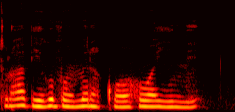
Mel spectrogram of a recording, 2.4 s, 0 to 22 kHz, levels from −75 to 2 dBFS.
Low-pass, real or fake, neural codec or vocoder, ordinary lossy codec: 19.8 kHz; real; none; none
